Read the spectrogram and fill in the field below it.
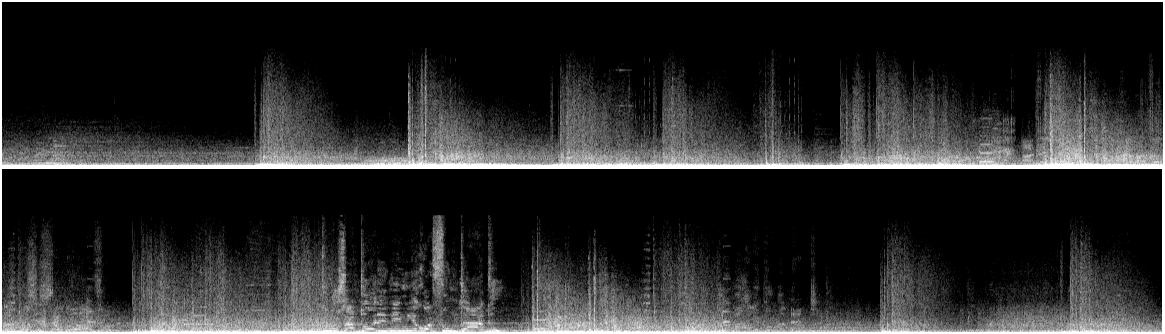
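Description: Naval guns boom repeatedly in World of Warships on PC, heavy close blasts arriving in irregular bursts with rumbling tails, over continuous battle noise and occasional game voice lines.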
